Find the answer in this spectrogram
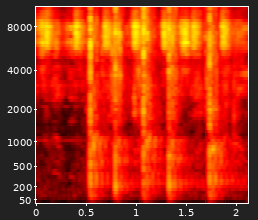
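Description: A quick combination of about five punches from boxing gloves smacking into focus mitts, starting about half a second in, over hip hop music.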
